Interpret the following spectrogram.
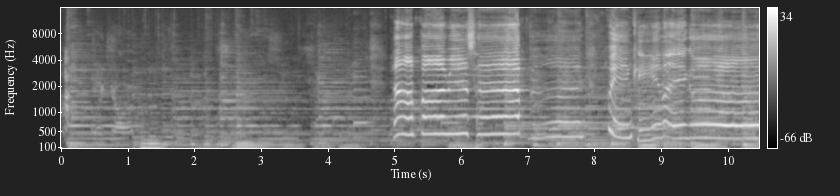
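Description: Acoustic string band playing an instrumental intro: guitars and mandolin strum the rhythm, and about halfway through a fiddle and an end-blown flute come in with the melody in long held notes, with a sliding note near the end.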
